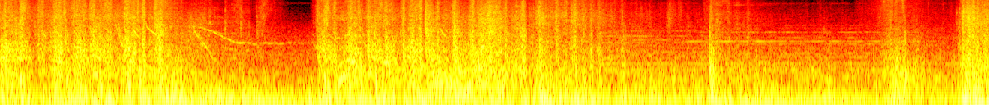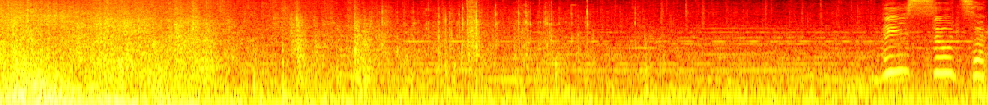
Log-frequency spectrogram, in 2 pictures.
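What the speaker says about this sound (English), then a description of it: "Suppressing fire." Rapid suppressing gunfire in the Batman: The Enemy Within video game, dense crackling bursts of shots that rise and fall over about thirteen seconds and at times drop away briefly.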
